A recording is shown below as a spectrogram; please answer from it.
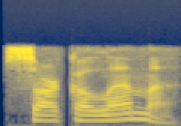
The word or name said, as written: sarcolemma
